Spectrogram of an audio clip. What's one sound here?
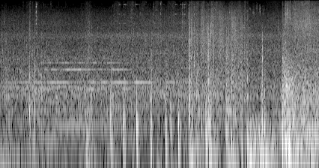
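Quick footsteps run across a hard stone floor.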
